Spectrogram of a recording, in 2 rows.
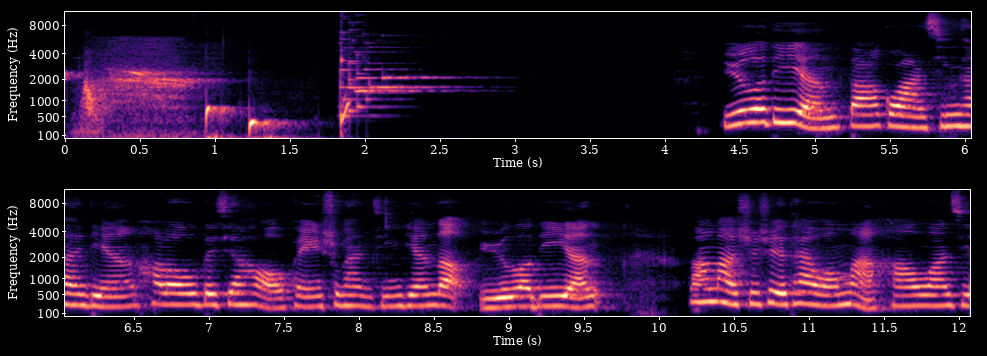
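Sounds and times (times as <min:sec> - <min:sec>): pops sliding upward in pitch: 0:00.0 - 0:02.8
bright ringing chime: 0:01.9 - 0:03.0.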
